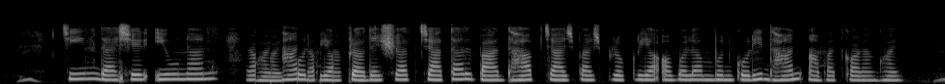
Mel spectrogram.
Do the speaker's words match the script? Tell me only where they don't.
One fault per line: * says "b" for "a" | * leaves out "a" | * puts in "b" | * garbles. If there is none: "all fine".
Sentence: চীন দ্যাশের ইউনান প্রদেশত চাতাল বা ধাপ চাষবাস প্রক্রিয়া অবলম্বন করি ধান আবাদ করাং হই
* garbles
